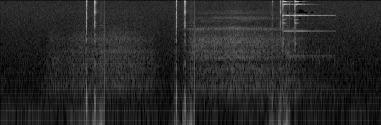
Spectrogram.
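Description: Subscribe-button overlay sound effect: three sets of mouse clicks about a second and a half apart. The last set is followed by a short, high notification-bell ding.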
